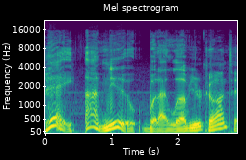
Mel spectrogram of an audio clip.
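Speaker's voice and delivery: goofy put-on voice, high, swooping and sing-song. Greeting a commenter and reading out their comment, in a funny voice. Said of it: "read their comment and like a funny voice".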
